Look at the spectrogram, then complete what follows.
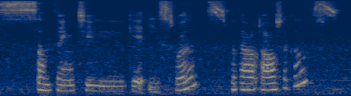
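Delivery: very quiet, barely-there, hushed undertone. Asking in character about travelling east without articles: speaking very quietly. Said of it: "switch to very quietly in Stone Tongue".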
